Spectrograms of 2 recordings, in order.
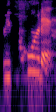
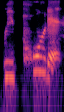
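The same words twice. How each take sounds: First: Said in the usual way. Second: Slow, clear "reporting"; teacher dictating the spelling word; dictation word. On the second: Shown as a demonstration. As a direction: say "reporting" carefully, every syllable. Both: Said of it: "The word is".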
